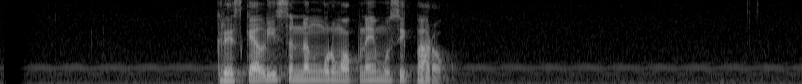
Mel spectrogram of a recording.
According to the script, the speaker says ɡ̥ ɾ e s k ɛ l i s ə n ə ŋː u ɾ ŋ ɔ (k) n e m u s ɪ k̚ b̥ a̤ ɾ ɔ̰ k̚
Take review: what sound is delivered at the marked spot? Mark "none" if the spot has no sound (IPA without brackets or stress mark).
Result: k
